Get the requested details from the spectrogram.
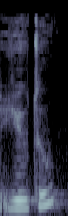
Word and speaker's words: Juttu: Info at en YouTube spreek je uit als YouTube, maar schrijf je als J-U-T-T-U coaching.nl.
